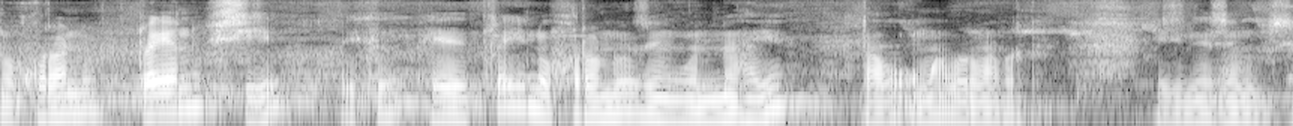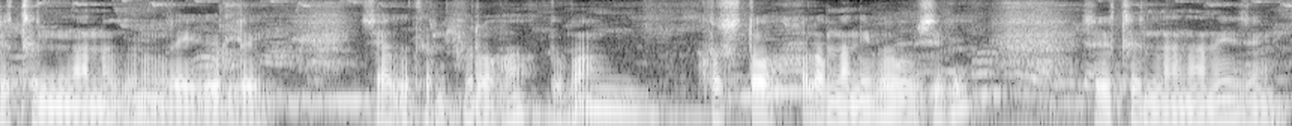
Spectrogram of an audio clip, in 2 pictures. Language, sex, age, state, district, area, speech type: Bodo, male, 45-60, Assam, Udalguri, rural, spontaneous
